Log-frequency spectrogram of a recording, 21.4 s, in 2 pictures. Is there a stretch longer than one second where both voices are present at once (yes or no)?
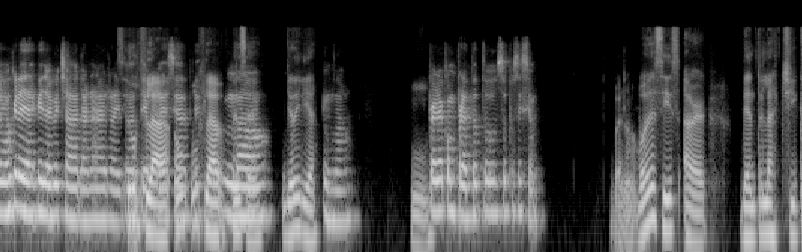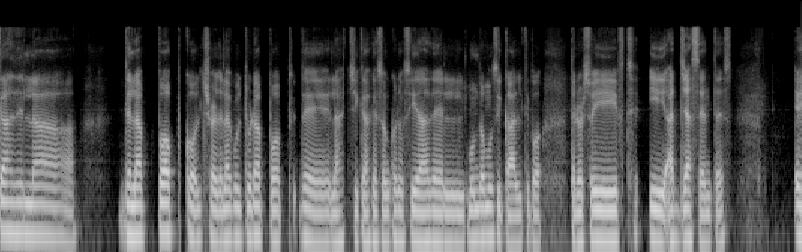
yes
